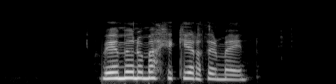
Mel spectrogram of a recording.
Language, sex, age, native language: Icelandic, female, 40-49, Icelandic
